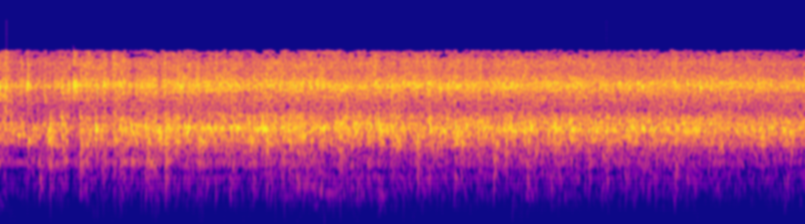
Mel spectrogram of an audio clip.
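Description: Freshly added chicken livers and garlic frying in a hot pot: a loud, steady sizzle.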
